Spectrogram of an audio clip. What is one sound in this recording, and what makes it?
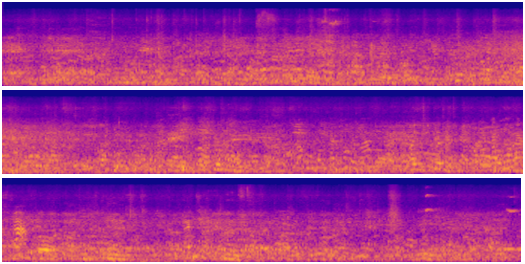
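A large crowd of young men chatters and shouts loudly all around, echoing in a hall.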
